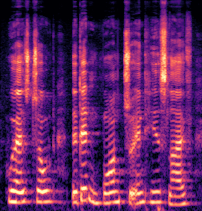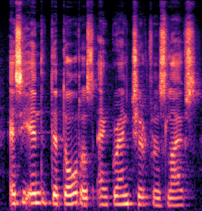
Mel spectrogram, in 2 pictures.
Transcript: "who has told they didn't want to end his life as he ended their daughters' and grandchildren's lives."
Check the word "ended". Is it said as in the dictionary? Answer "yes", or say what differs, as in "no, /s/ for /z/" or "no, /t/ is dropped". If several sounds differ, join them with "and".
yes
